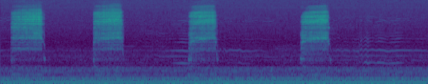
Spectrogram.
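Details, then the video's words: Wild barn owl nestling playing with its mother's food delivery in a nest box gives four rough, airy hissing calls, fairly regular, against a continuous low electrical hum. "Barn Owl nestling plays with its food that Mom delivered it."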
